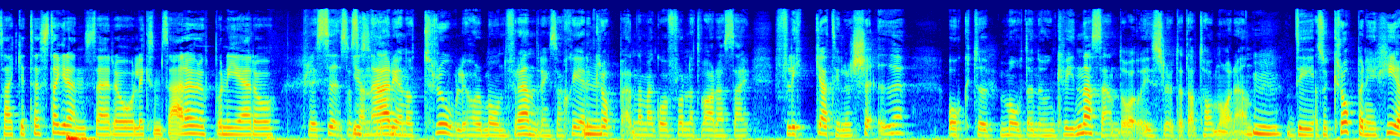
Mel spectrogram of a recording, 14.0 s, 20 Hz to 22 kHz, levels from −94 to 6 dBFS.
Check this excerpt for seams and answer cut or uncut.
cut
